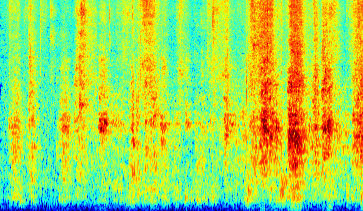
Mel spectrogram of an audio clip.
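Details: Playful dogs romping on a dog bed inside during a rainy day, passing time until the rain stops; quick airy panting, irregular puffs, with a few faint whiny tones near the end.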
